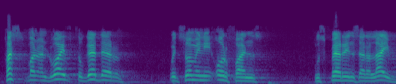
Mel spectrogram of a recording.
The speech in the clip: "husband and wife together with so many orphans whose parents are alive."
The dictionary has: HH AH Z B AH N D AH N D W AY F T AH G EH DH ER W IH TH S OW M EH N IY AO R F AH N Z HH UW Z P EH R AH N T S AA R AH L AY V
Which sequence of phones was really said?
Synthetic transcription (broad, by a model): HH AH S B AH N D AH N D W AY F T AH G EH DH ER W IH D S OW M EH N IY AO R F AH N S HH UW S P EH R AH N T S AA R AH L AY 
